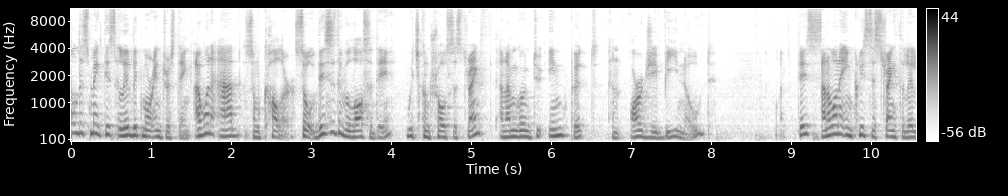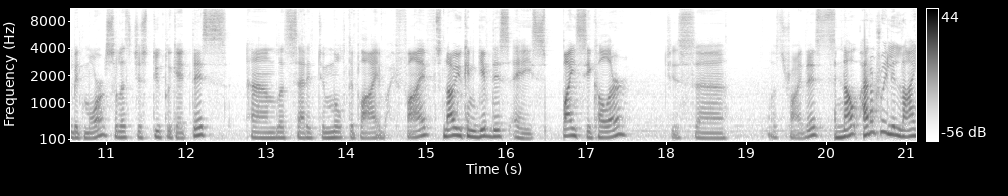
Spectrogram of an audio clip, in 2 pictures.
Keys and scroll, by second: 15.9 ctrl+space, 20.2 ctrl+s.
